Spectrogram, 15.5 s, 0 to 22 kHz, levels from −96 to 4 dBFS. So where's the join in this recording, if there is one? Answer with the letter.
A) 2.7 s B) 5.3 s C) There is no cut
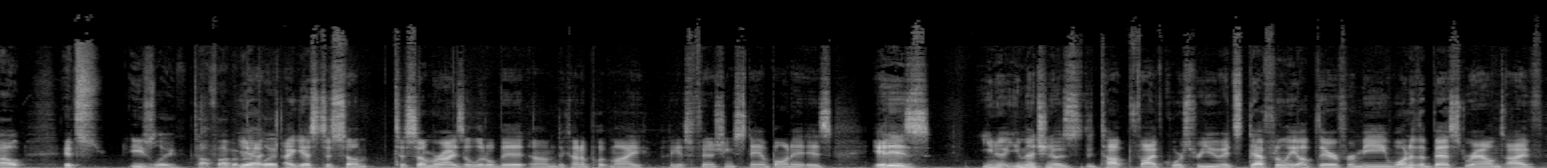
A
